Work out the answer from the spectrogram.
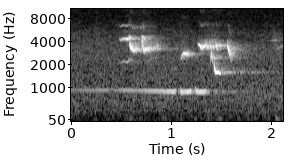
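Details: Narcissus flycatcher in fresh green woodland, Kita-Harima, Hyogo, Japan, gives two fluty whistled phrases with sliding and dropping notes; a faint steady low tone runs beneath.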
